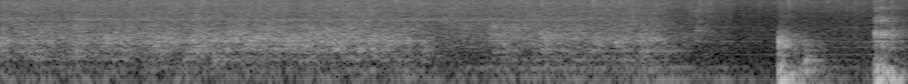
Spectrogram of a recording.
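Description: Kitchen tap running as rice is rinsed under it, the water stopping about three seconds in. Two sharp knocks follow near the end.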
